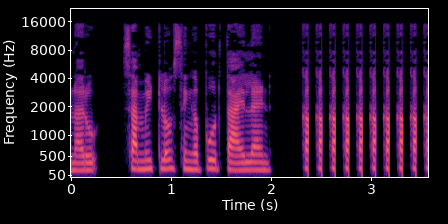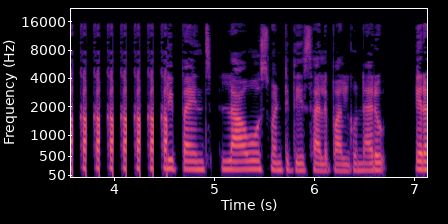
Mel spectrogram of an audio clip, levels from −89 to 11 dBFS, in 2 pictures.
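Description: Right around 2.37 s the audio snags into a broken-record loop: a fragment roughly 0.13 s long repeats exactly, back to back, 16 times until about 4.53 s. It's most likely the player, encoder or stream stalling and re-sending the last chunk it had buffered. Whatever should have played across those two-odd seconds is simply gone, so the sound jumps ahead once the loop releases.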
